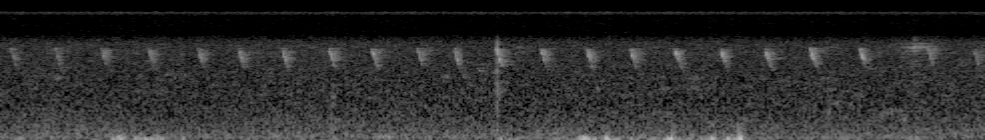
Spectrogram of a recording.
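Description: Faint bird call: a long, even run of short high down-slurred chirps, about three a second, stopping about six and a half seconds in. A few low thumps come between about four and five and a half seconds.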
